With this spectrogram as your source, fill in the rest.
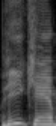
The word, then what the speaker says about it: pecan: color pecan what color pecan pie how do you spell it hey just because you spell it like that don't mean you say it like that bro pecan pie pecan pecan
